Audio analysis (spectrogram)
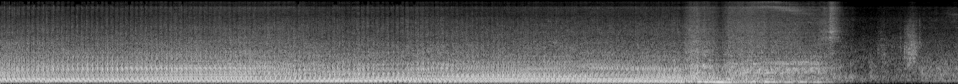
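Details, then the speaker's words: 1986 Chevy C10 with replacement small-block 350 V8: fast, even idle that holds high rather than settling. Possible vacuum leaks tightened; cause suspected, not confirmed. "a little high but I think she's going to be all right I tightened down a couple possible vacuum leaks"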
